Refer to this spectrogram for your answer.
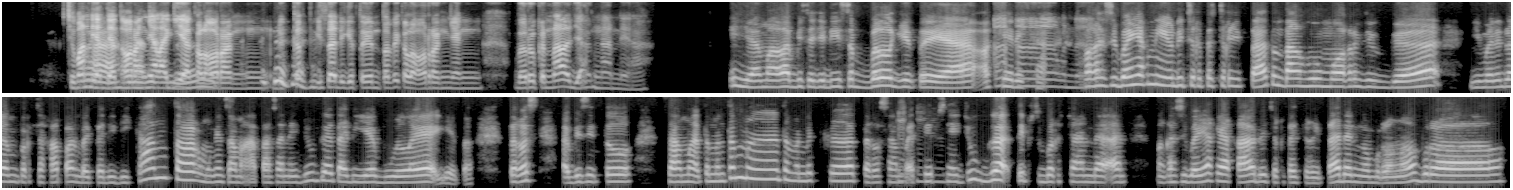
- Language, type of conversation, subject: Indonesian, podcast, Bagaimana kamu menggunakan humor dalam percakapan?
- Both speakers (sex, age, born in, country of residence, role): female, 20-24, Indonesia, Indonesia, host; female, 35-39, Indonesia, Indonesia, guest
- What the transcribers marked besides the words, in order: laugh; in English: "tips"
